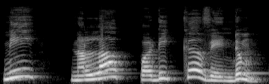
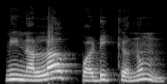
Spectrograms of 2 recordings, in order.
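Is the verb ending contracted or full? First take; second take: full; contracted. First: The ending is said in its full form. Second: The ending is said in a contracted form.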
